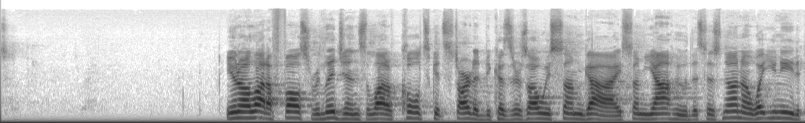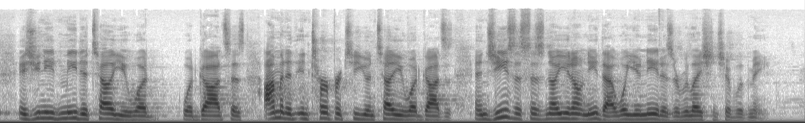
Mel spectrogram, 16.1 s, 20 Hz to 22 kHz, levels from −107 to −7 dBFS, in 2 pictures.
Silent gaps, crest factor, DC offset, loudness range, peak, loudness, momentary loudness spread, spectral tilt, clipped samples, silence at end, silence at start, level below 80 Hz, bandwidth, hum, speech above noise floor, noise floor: none; 16 dB; 4%; 3 LU; -14 dBFS; -33 LUFS; 9 LU; -5 dB/octave; under 0.1%; 0.4 s; 0 s; -66 dBFS; 16.5 kHz; none; 38 dB; -71 dBFS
